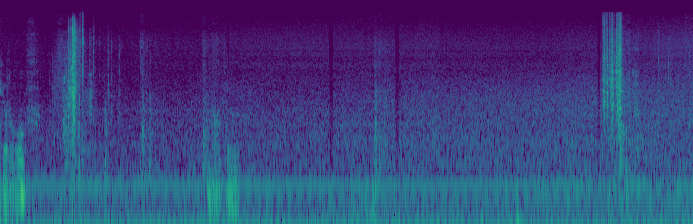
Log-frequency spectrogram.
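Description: A shotgun action clicks and clacks as it is handled.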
